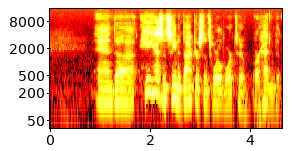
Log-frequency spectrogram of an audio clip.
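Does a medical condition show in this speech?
No.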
